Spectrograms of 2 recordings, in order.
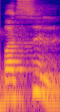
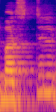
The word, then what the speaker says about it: bustle: HUSTLE హస్సిల్, BUSTLE బస్సిల్, CSTLE క్యాసిల్, RUSTLE రస్సిల్. అంతేగాని ఇలా చదవకూడదు, హస్టిల్, బస్టిల్, క్యాస్టిల్, రస్టిల్ కాదండి, హస్సిల్, బస్సిల్, క్యాసిల్, రస్సిల్. రూల్ ఏంటండి, whenever you find STLE or STL, the T must be silent letter, right?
